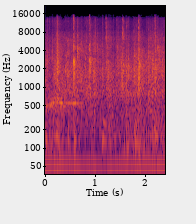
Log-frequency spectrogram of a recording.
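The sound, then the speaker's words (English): An audience claps during a church sermon, a dense, steady patter of many hands that holds at an even level throughout, with no voices on top. “Are you clapping for Jesus?”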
